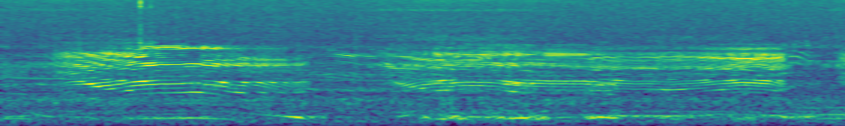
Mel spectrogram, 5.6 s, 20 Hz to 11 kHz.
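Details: In the Oostvaardersplassen on 15 October 2011, red deer in rut give two long, drawn-out, undulating roars, the second lasting about three seconds, over a constant low rumble.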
